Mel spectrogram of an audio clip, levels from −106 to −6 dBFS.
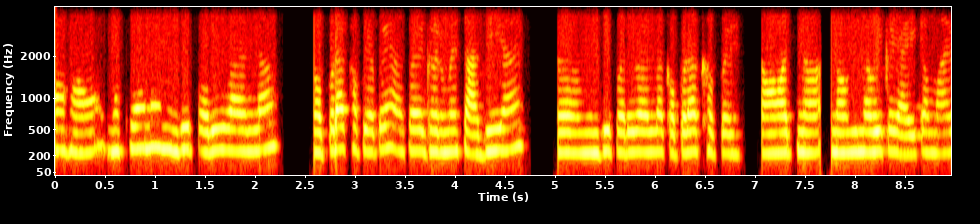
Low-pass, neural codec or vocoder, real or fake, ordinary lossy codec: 3.6 kHz; none; real; Opus, 24 kbps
